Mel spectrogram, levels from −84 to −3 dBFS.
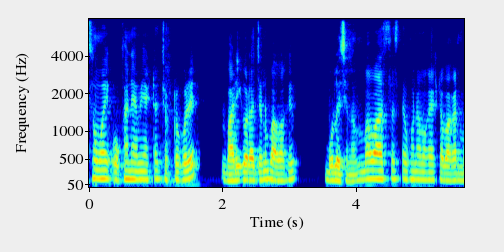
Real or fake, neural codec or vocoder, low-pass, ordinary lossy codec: real; none; none; none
